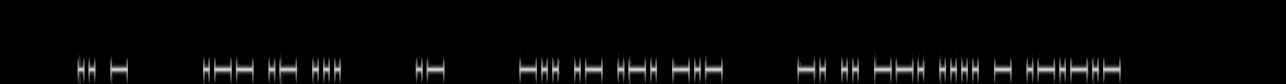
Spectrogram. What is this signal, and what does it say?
Morse code, heard as a keyed tone, about 22 wpm, 700 Hz. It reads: IT WAS A DARK NIGHT.
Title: 2x Word-Spacing - Sentences from Top 500 Words - 22wpm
